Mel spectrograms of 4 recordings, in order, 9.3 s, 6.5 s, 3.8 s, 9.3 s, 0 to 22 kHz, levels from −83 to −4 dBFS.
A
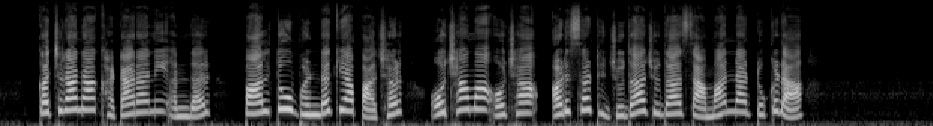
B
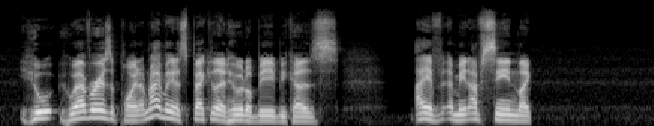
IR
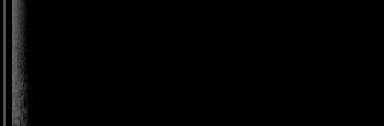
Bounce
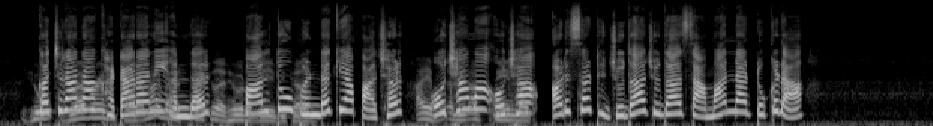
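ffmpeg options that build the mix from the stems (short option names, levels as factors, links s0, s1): -filter_complex "[0:a]acompressor=threshold=0.0398:ratio=4,volume=1.33[s0];[1:a]lowpass=1200,aeval=exprs='0.335*(cos(1*acos(clip(val(0)/0.335,-1,1)))-cos(1*PI/2))+0.00668*(cos(8*acos(clip(val(0)/0.335,-1,1)))-cos(8*PI/2))':c=same,volume=0.133[s1];[s0][s1]amix=inputs=2:normalize=0"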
